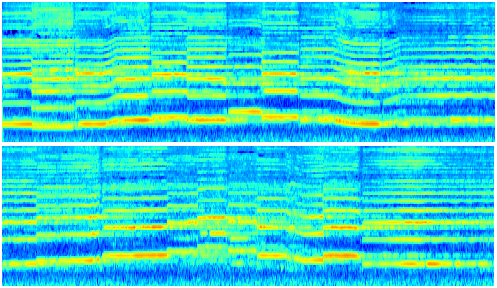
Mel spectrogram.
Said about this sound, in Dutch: Dat is toch wel interessant, die, instrumenten, die Aziatische instrumenten die wij minder goed kennen van klanken, om ze even te laten horen. Eh, we hebben hier bijvoorbeeld de erhu-viool, die klinkt zo.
